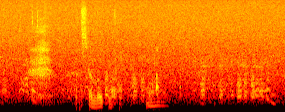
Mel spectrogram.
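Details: One-week-old lion cub suckling and making contentment sounds: short harmonic mews and grunting calls in an irregular run, a breathy burst early on, then softer, quieter murmurs toward the end.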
